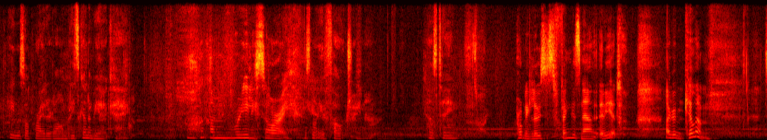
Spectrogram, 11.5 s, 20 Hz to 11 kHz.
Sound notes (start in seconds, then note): 9.4 laughs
